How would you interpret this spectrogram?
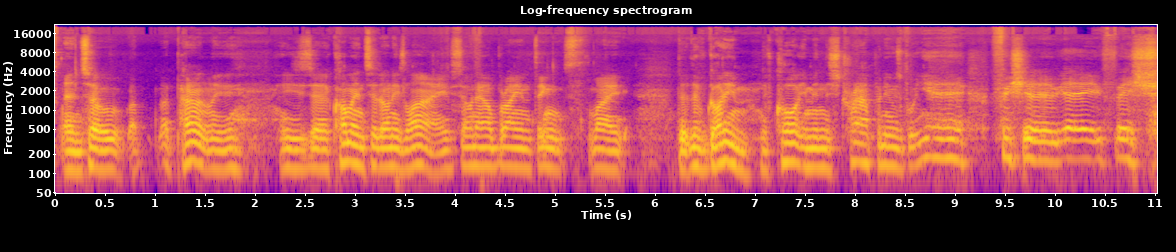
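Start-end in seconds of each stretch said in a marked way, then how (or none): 8.7-11.0 high, drawn-out, gloating celebratory whoop. Retelling how Brian reacted to a comment on his live: imitating Brian cheering. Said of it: "cheering and celebrating".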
